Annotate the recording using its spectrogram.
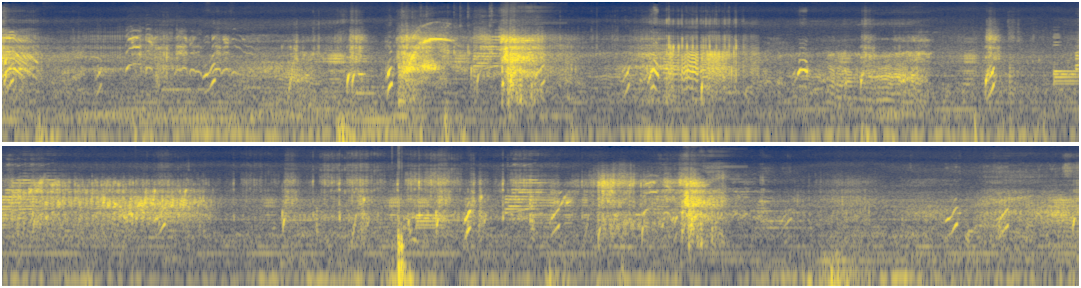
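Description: Game sound effects pop, zap and chime as plants fire at zombies.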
